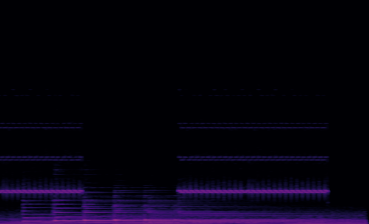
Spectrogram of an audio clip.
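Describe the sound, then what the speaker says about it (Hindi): A mobile phone ringtone plays as a loud, sustained electronic melody of bright tones in repeating phrases, ringing on steadily for several seconds with no one talking over it. "अरे अर्जुन का ही फोन है।"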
